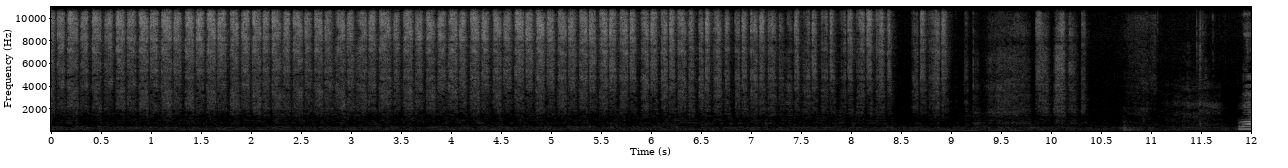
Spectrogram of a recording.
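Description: Thin felt-tip marker scribbling on paper in quick, even back-and-forth strokes as an area is filled in. The strokes thin out and stop about eight seconds in, and a soft thump follows near the end.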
